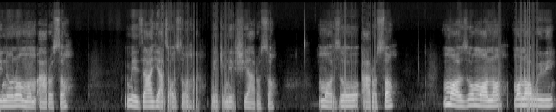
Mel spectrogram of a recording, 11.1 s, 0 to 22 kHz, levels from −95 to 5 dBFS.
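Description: A gritty crackling tears through the speech from 3.2 to 4.7 s, again from 6.6 to 7.5 s, and from 9.97 to 10.75 s. This is processor overload crackle: the processor kept missing deadlines on buffers of around 5 ms, and each miss left a hard-edged sliver of silence.

Inside the first burst, 3.37 to 3.47 s sounds briefly rougher and noisier, and 9.63 to 9.65 s does the same. Both are lost packets rebuilt from error correction. The decoder played the low-bitrate copies carried in the following packets, about 60 ms and 20 ms, which fits three lost packets and then one, so no gap is heard.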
